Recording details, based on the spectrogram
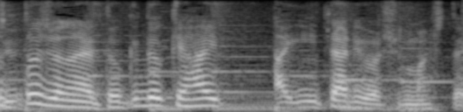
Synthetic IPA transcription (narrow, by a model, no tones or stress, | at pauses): ɨt̪ːoʑanait̪o̞kʲid̪o̞kʲihai | it̪aɾʲiβaɕimaɕi̥t̪a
